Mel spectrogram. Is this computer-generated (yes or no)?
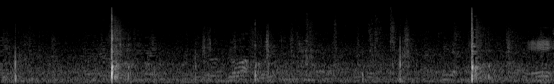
no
